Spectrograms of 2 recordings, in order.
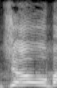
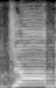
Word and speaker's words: Job: no one told me it was the book of Job. I thought it was Job because it's spelled that way.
